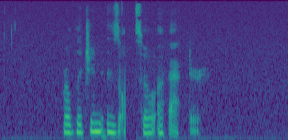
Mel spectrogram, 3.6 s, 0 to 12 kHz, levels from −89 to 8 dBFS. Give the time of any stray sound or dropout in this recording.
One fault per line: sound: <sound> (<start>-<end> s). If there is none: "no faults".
sound: dropout (1.6-1.7 s)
